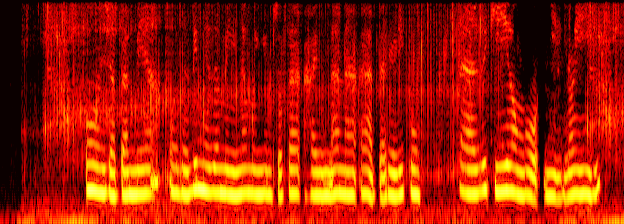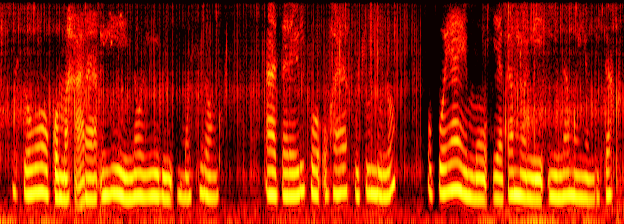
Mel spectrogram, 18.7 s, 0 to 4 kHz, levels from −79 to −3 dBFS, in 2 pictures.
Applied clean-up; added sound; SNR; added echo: none; Liquid; 19 dB; none.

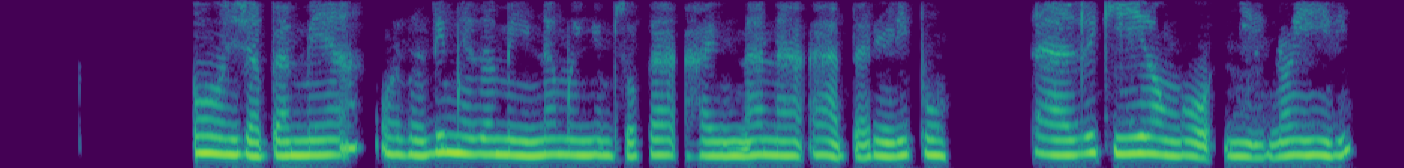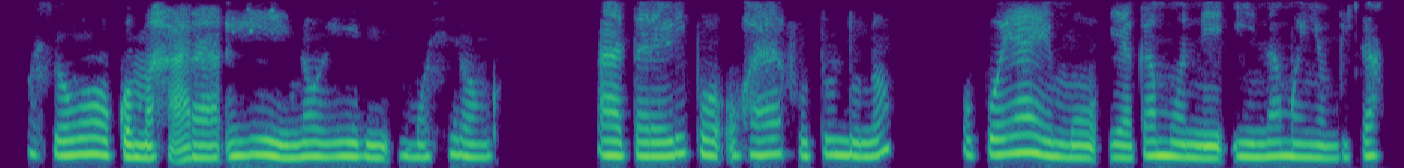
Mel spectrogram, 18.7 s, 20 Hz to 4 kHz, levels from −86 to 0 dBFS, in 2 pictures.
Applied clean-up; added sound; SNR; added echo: none; none; none; none.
